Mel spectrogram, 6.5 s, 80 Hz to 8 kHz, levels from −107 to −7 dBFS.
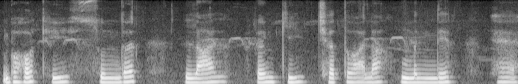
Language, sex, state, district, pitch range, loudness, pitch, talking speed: Hindi, male, Himachal Pradesh, Shimla, 150-170 Hz, -20 LUFS, 160 Hz, 90 wpm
